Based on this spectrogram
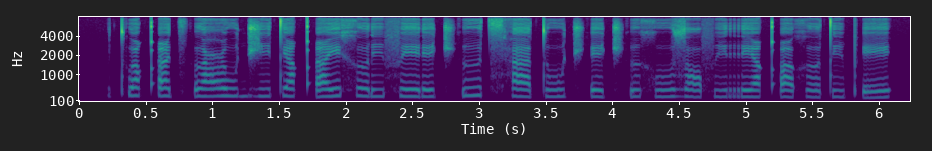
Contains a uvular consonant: yes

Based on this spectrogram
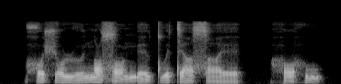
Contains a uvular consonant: no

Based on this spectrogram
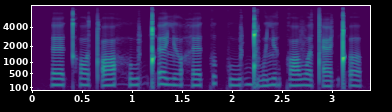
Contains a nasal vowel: no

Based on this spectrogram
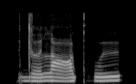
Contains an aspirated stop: yes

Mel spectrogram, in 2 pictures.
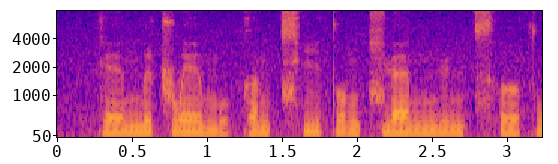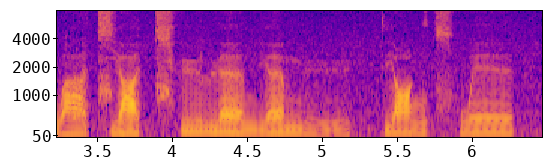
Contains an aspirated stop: yes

